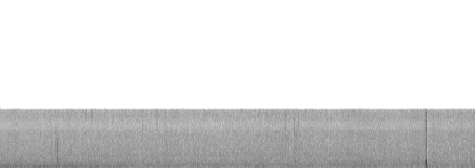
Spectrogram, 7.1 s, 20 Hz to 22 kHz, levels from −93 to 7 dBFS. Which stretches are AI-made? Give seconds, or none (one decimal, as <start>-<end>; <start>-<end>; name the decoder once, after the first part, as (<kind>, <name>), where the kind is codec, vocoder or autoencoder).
0.0-0.6 (codec, DAC); 4.9-6.4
